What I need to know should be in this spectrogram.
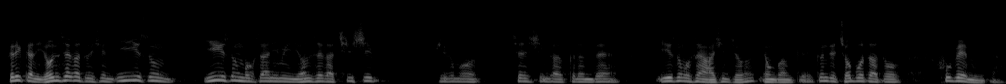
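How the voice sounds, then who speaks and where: A man's voice: mid-range voice, fairly quick, gravelly, mellow. A middle-aged man preaching a sermon as pastor of his church, talking in a conversational way and firing rhetorical questions at the congregation. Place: church sanctuary.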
